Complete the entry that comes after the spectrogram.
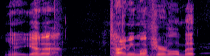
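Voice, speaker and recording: A man's voice: on the low side, racing, creaky. An American man giving casual live analysis as color commentator on a baseball broadcast.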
